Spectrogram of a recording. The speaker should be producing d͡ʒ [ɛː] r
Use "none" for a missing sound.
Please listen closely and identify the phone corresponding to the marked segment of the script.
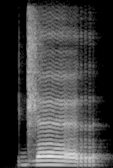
ɛː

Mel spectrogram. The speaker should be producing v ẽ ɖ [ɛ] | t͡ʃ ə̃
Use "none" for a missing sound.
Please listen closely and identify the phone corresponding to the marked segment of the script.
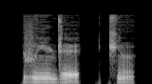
ɛ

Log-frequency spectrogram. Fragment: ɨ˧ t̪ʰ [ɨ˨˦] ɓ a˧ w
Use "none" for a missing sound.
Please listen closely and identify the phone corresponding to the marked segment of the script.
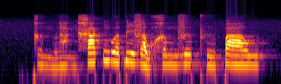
ɨ˨˦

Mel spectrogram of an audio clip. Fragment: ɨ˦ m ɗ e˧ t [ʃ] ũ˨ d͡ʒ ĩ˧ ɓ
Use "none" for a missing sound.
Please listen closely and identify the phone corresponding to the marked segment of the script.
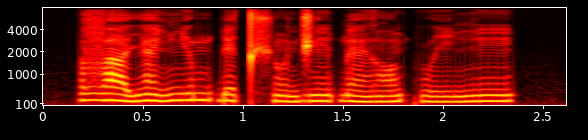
ʃ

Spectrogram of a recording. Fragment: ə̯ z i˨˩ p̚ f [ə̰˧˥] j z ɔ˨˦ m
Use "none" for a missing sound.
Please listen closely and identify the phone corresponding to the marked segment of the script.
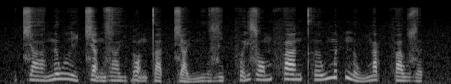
ə̰˧˥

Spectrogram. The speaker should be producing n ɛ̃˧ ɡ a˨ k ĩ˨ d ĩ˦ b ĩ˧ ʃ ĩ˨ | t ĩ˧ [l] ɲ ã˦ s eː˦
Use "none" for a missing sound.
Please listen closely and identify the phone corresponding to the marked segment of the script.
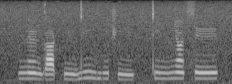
n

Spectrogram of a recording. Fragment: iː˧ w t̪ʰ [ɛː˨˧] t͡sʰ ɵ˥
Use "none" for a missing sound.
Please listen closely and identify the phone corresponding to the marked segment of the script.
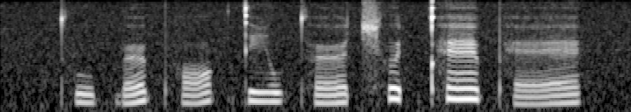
œː˨˧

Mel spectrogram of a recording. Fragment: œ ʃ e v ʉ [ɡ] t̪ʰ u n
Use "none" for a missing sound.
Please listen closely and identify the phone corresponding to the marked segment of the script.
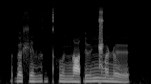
ɡ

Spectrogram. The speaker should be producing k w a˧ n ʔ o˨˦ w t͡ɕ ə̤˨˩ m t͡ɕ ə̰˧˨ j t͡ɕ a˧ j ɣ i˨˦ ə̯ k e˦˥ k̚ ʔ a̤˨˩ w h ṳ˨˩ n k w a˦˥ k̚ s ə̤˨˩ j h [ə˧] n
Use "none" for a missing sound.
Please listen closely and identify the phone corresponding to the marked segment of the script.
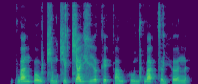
ə˧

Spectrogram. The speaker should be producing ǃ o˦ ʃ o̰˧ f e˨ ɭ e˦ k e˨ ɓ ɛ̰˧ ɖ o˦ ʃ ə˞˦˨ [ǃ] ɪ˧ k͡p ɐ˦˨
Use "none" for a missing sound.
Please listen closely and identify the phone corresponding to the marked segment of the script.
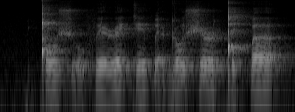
ǃ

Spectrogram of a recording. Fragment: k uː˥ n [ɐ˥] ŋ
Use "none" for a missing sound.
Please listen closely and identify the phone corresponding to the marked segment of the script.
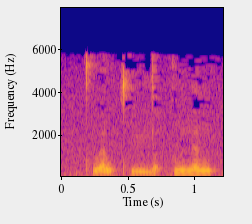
ɐ˥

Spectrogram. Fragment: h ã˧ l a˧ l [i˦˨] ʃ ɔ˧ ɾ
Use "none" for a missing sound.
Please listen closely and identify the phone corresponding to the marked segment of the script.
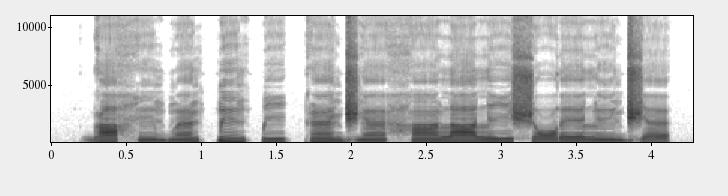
i˧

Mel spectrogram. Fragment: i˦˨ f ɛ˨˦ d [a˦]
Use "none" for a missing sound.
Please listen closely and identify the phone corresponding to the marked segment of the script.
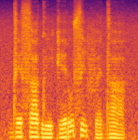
a˦˨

